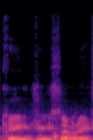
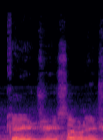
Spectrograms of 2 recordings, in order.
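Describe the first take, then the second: First: The voice sounds fairly clear. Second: The voice sounds less clear. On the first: The speaker calls it right. "this is what I feel is probably the best one" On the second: The speaker calls it wrong. "the other mic that doesn't sound too good"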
